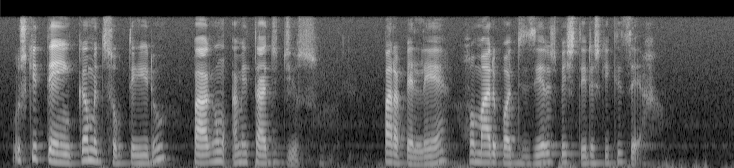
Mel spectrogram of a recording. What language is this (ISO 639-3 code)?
por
